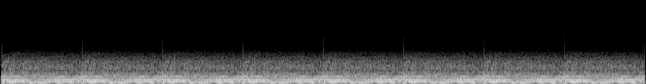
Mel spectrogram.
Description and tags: Electronic Pounding Sound mono
A pile driver like sound mid-low frequency. Could be an electronic heartbeat or a bad headache.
